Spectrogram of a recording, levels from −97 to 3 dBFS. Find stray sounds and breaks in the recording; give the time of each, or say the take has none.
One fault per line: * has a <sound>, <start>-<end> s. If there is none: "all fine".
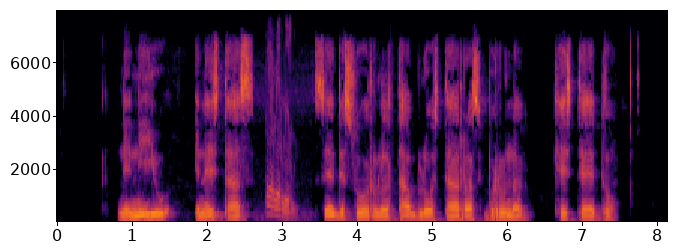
* has a chirp, 2.8-3.3 s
